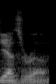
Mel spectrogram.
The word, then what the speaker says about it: Jezero: It's pronounced Jezero.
